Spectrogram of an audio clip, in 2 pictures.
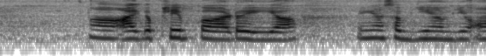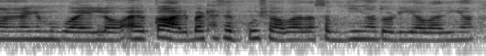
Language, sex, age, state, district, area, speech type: Dogri, female, 30-45, Jammu and Kashmir, Samba, rural, spontaneous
